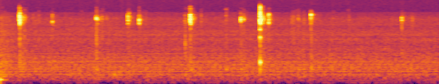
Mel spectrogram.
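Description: Faint typing on a computer keyboard: about ten short, irregularly spaced keystroke clicks.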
